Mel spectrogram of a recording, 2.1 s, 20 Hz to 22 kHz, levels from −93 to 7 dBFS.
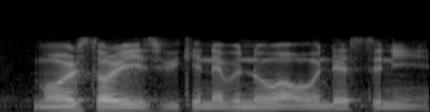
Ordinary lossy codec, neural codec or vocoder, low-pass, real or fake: none; none; 5.4 kHz; real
